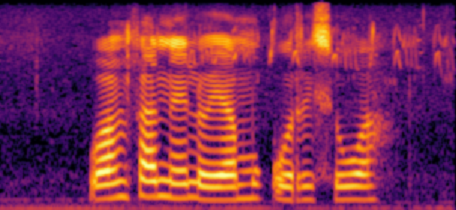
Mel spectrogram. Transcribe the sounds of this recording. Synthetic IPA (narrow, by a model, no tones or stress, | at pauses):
wʔaɱfanɛlɔjamukurisiwa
